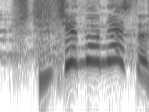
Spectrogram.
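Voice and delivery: words squeezed out through high laughter; laughing. Real, not acted. Preacher cracking up while admitting honesty to church, laughing.

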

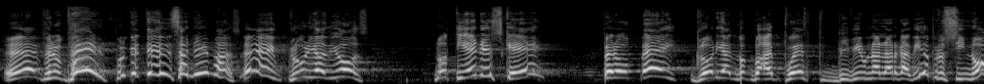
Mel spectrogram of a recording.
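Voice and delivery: loud, high fervent preaching; shouted pulpit exhortation to a discouraged listener; preaching at full force. Acted. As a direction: fire up the church like a revival preacher.

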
